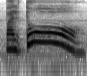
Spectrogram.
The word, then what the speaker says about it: пальто: який він за порядком пальто у першому слові наголос падає на другий склад тепер вимовте друге слово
